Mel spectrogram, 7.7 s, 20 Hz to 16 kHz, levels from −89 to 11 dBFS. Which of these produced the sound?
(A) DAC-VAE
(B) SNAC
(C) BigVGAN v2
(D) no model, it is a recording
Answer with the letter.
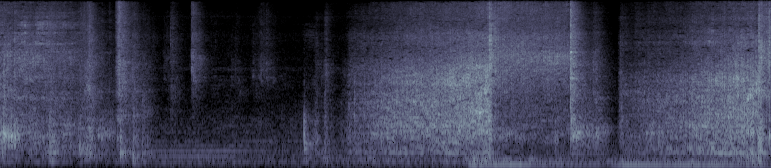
D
